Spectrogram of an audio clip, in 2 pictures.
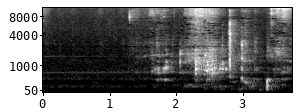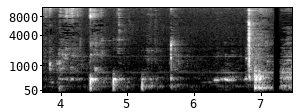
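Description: Chopped onion slides off a wooden board into a pot with soft rustling taps.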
